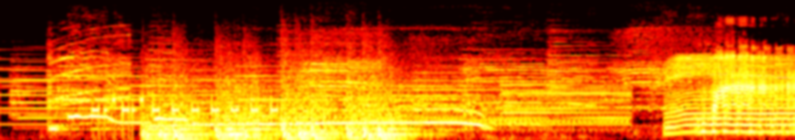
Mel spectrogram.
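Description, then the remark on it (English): A sheep-like bleat sounds within a loud, busy music track with chiming, bell-like tones; the animal cry is mixed into the music rather than heard alone, and nobody speaks. “It's a sheep, I think.”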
